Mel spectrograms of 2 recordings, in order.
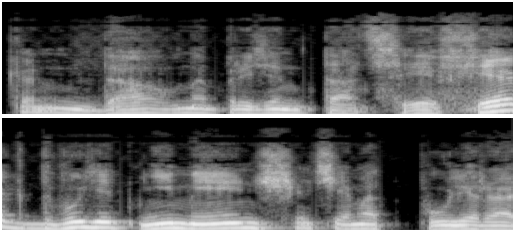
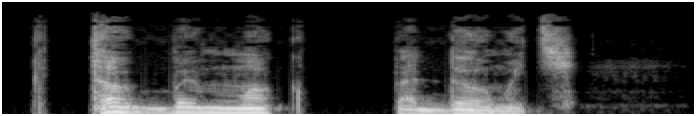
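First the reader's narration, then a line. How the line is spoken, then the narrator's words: Through clenched teeth. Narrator (Russian): сказал сквозь зубы Потапов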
